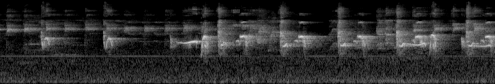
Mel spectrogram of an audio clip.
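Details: Long-tailed shrike singing energetically, its song described as rich with fill-in notes: dense high chirps and short whistled phrases in rapid bursts, some sharp rising notes, with brief pauses between loud clusters.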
